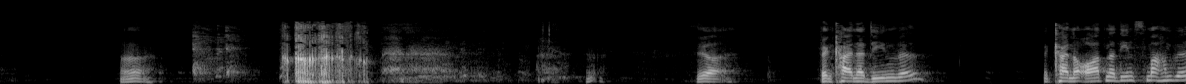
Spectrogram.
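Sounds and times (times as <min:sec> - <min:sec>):
speech: 0:01.2 - 0:01.6, 0:07.0 - 0:07.4, 0:08.2 - 0:09.3, 0:10.4 - 0:11.8
person imitating snoring: 0:02.8 - 0:04.0
laughter: 0:03.8 - 0:06.0.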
